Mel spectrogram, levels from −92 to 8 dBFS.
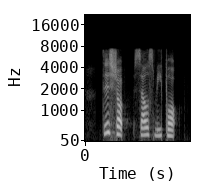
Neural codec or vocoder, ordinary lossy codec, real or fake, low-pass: codec, 16 kHz, 1 kbps, X-Codec, HuBERT features, trained on LibriSpeech; none; fake; 7.2 kHz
